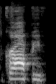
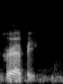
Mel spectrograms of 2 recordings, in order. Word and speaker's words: crappie: said OMG that takes crappie fish into a whole new level yeah he's wanting to pronounce it crappy yeah I know we fish for Crappie not crappy we don't like the crappy crappie 154.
